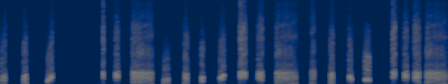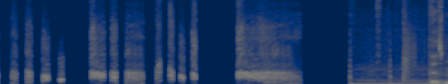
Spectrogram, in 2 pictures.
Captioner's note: scratch sounds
